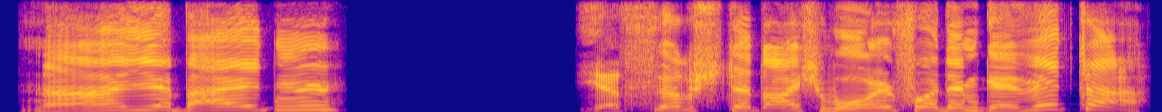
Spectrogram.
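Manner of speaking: lightly voiced rough spider greeting; raspy croak. A narrator's reading. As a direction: croak it out like a curious old spider. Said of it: "krächzte plötzlich jemand mit rauer Stimme".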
